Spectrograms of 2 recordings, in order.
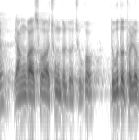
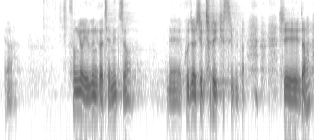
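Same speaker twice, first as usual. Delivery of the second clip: ordinary talk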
